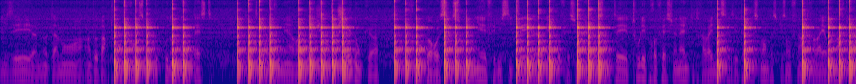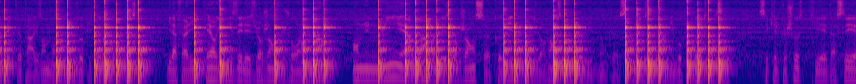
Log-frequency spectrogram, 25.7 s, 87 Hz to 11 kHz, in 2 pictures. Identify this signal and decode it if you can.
Tap code, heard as taps on a table, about 6 knocks a second, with room echo and speech in French. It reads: RUNS ADJACENT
